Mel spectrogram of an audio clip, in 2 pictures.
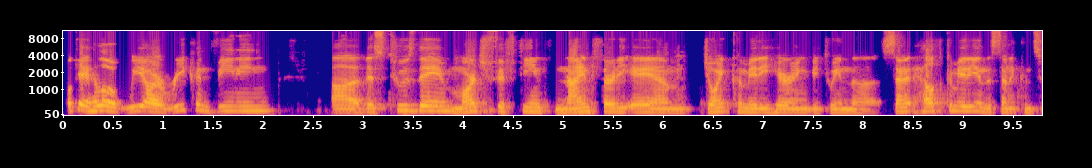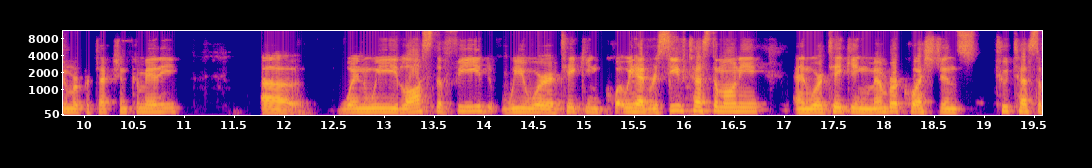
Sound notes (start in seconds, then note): none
